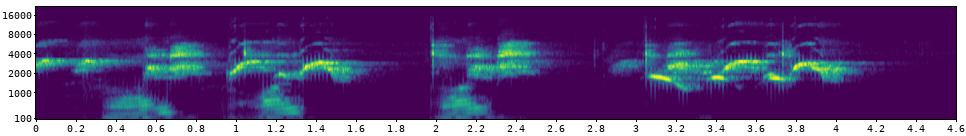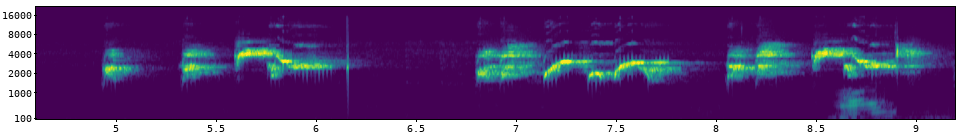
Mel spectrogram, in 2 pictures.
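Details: Sooty-headed bulbul, a cage bird in central Jakarta, Indonesia, giving rapid warbling whistle phrases in bursts, interrupted several times by low, rough, buzzing sounds layered under the song.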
